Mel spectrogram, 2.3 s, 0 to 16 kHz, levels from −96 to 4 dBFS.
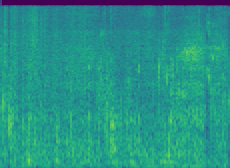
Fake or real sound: real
